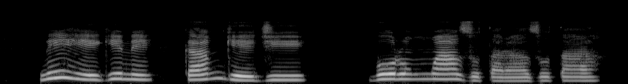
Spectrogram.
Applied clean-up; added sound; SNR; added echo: none; none; none; none.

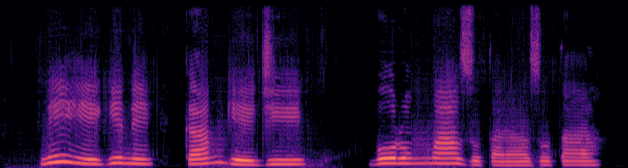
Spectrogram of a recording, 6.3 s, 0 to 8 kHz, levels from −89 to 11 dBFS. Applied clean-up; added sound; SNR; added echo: neural separator model SepFormer DNS4.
